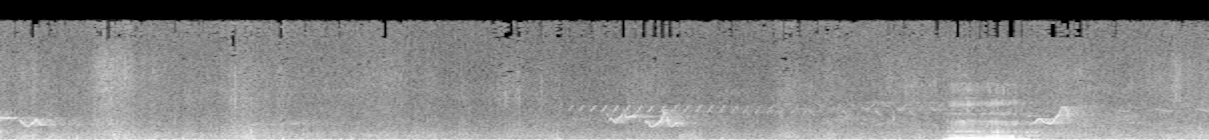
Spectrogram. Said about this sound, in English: A distant red squirrel.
